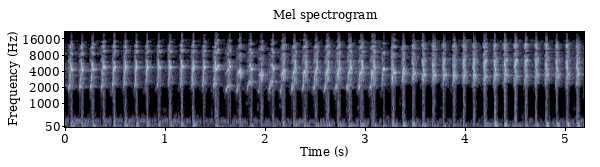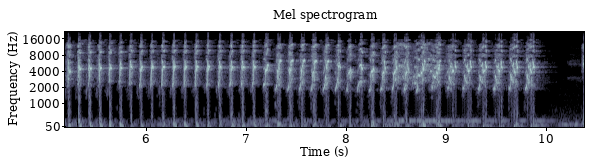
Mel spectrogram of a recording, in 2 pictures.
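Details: Trained lovebird, kept as a pet bird, delivering a long unbroken rapid trill of high chirping notes for about ten seconds, used as a lure to get reluctant birds singing.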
